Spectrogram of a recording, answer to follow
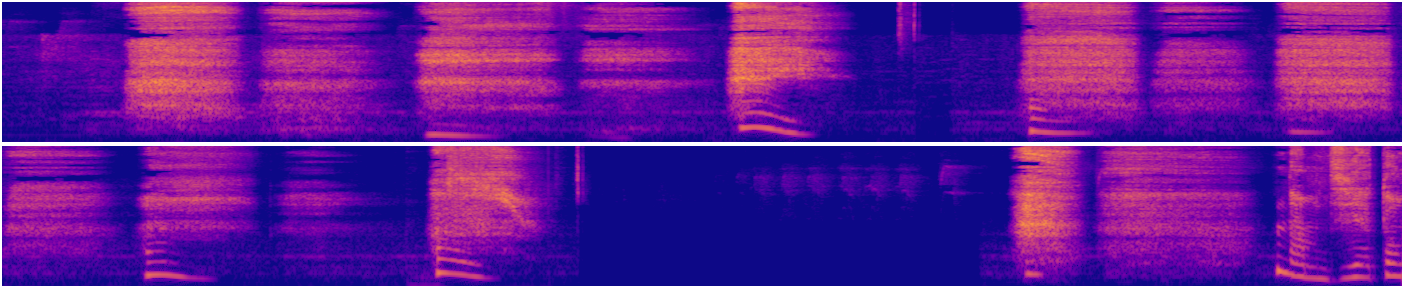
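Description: A person's breathy sighs and gasps, each a rush of breath ending in a short falling 'huh', repeated about every second and a half. They stop for about two seconds, then start again near the end.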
